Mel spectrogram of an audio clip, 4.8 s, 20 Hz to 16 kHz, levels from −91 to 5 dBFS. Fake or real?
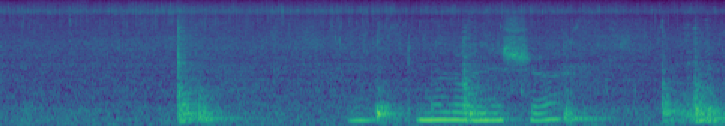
real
